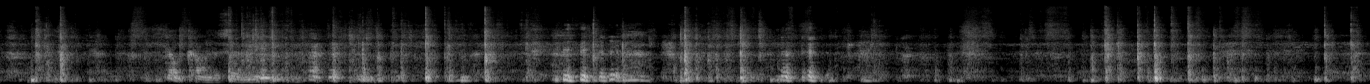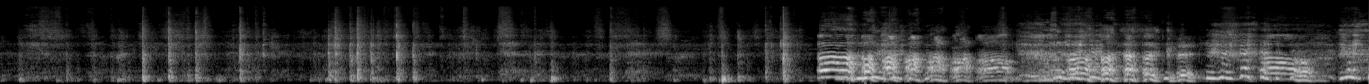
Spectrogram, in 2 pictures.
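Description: Boxing gloves thud and smack against pads in quick bursts.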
